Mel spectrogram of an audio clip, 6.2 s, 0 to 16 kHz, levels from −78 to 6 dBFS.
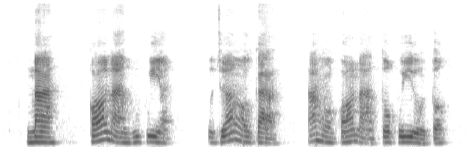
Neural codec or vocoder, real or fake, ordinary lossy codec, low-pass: codec, 44.1 kHz, 3.4 kbps, Pupu-Codec; fake; none; 14.4 kHz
